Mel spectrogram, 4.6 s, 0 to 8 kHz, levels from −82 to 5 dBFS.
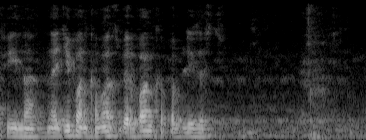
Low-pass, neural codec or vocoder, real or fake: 7.2 kHz; codec, 16 kHz, 16 kbps, FreqCodec, smaller model; fake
